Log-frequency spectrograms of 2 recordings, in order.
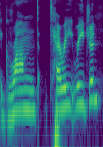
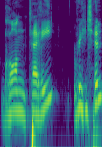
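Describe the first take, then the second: First: Grande Terre is said with an English accent. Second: Grande Terre is said with a French accent. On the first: The speaker calls it wrong. "I'm saying that awfully" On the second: The speaker calls it right. "let me put my French accent on"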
